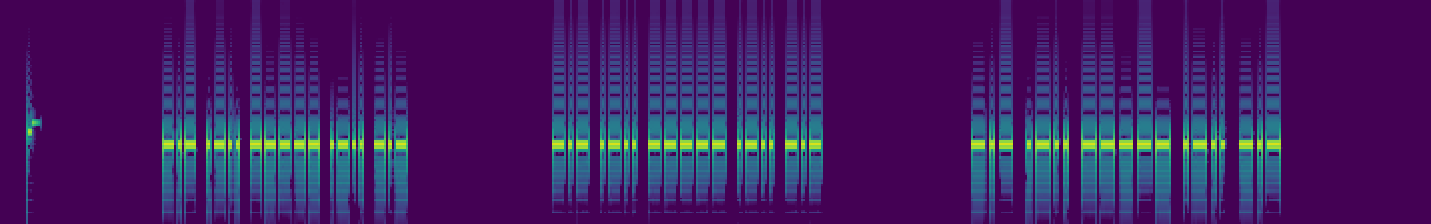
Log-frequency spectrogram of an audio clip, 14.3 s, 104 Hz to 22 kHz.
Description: Morse code, heard as a keyed tone, about 30 wpm, 700 Hz. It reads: KL0LK KL0LK KL0LK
